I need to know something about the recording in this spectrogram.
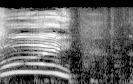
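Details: Jackson the Weimaraner, frustrated at being stuck under the bed for half an hour, lets out a sustained, high, even-pitched whine that bends downward as it fades, followed by quiet room noise.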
